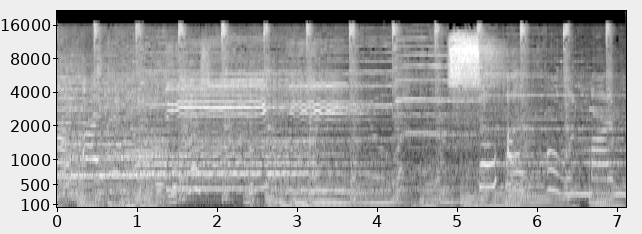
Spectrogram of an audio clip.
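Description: A sped-up sample of psychedelic soul music by an obscure group, used by an indie rap artist from Paris 18e, plays loudly and continuously, with layered sustained harmonies, a steady rhythmic pulse and rich orchestral-sounding textures, and no one talking over it.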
